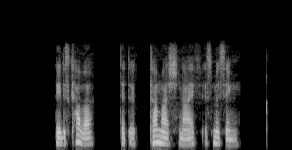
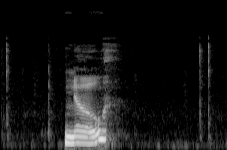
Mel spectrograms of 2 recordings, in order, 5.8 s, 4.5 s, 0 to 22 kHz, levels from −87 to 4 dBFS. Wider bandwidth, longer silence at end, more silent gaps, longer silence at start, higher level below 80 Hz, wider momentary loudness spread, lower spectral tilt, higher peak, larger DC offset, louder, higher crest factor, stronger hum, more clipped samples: about the same, 8 kHz vs 7.8 kHz; second, 1.1 s vs 2.35 s; first, 1.90-2.40 s, 2.76-2.99 s vs none; second, 1.1 s vs 1.3 s; about the same, -64 dBFS vs -60 dBFS; first, 24 LU vs 4 LU; second, -6 dB/octave vs -8 dB/octave; about the same, -2 dBFS vs -4 dBFS; neither; second, -23 LUFS vs -15 LUFS; first, 22 dB vs 16 dB; neither; neither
